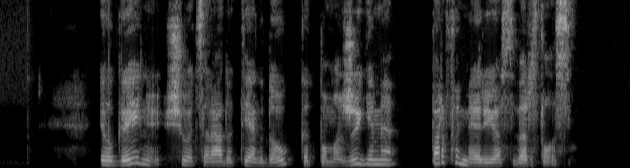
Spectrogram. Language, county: Lithuanian, Utena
